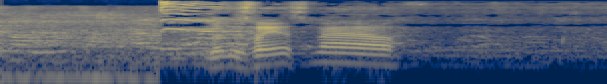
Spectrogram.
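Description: A dolphin chirps and squeaks.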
